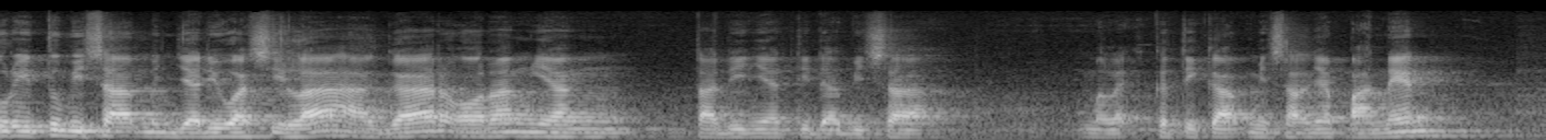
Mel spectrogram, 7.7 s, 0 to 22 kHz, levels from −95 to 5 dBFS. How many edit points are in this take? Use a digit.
0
